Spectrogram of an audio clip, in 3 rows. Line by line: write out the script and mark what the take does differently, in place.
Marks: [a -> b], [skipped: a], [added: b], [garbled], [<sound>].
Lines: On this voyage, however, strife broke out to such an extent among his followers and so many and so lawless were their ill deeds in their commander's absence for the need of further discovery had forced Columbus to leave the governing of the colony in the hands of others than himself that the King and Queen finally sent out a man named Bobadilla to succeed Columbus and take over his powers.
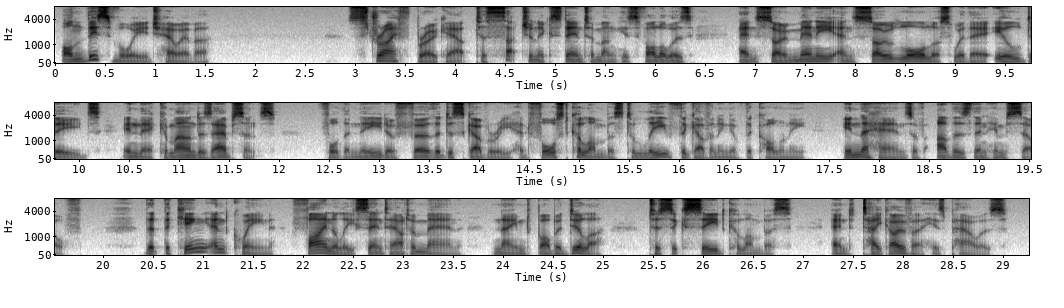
On this voyage, however, strife broke out to such an extent among his followers and so many and so lawless were their ill deeds in their commander's absence for the need of further discovery had forced Columbus to leave the governing of the colony in the hands of others than himself that the King and Queen finally sent out a man named Bobadilla to succeed Columbus and take over his powers.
